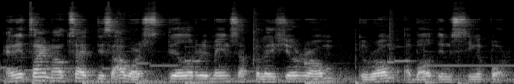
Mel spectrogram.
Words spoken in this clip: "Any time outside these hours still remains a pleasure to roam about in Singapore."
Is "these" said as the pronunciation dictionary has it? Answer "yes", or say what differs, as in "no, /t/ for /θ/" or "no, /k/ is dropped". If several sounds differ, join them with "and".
no, /s/ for /z/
